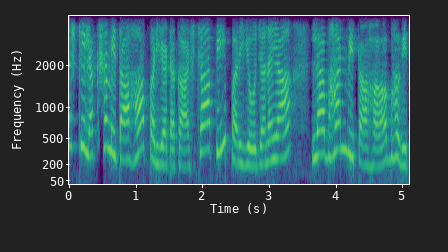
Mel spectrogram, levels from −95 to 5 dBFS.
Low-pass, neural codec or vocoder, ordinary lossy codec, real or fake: 3.6 kHz; none; Opus, 16 kbps; real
